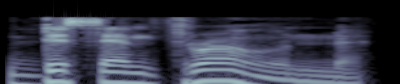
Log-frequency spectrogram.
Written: disenthrone

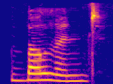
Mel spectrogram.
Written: Boland

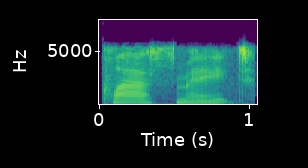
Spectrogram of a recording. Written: classmate

